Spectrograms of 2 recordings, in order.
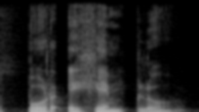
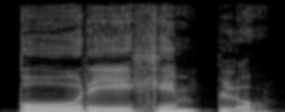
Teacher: moviendo la R a la siguiente palabra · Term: habla conectada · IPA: [po.ɾe'xem.plo]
